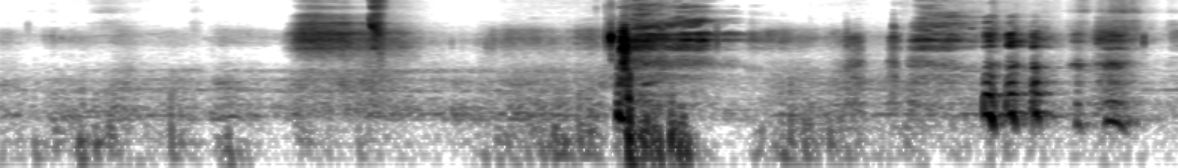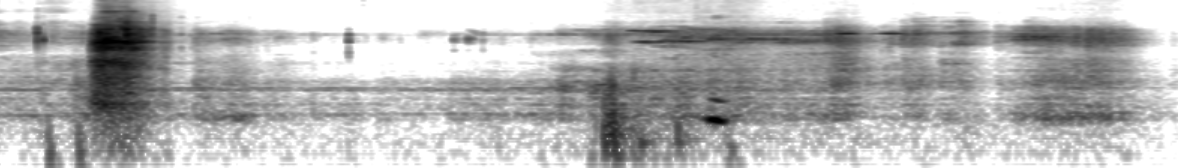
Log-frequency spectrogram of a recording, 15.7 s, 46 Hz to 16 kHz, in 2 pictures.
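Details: A 6-month-old male Dachshund puppy in a burst of crazy play gives short breathy snorts, sneezes and huffs in uneven bursts.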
